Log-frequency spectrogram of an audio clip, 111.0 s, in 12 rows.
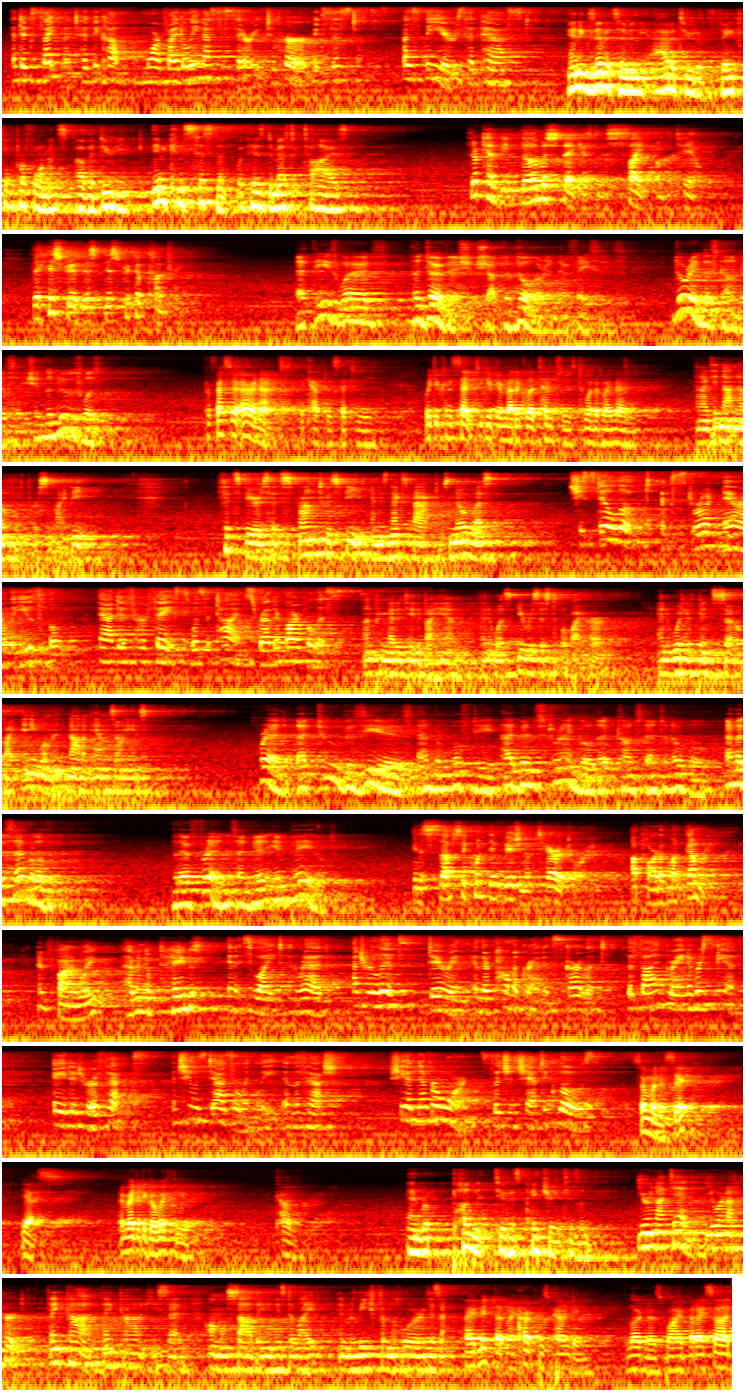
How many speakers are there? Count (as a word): six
